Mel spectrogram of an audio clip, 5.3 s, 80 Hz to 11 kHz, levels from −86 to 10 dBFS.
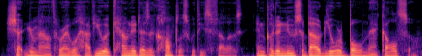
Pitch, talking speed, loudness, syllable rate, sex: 110 Hz, 260 wpm, -17 LUFS, 6.6 syllables/s, male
